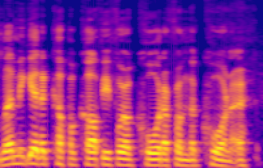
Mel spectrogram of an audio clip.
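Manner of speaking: heavy, laid-on, put-on New Jersey accent. Retelling a show character's line, in a Jersey accent. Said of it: "doing a Jersey accent".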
